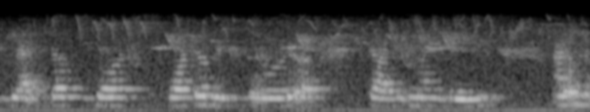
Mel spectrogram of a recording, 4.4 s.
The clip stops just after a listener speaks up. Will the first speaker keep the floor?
Yes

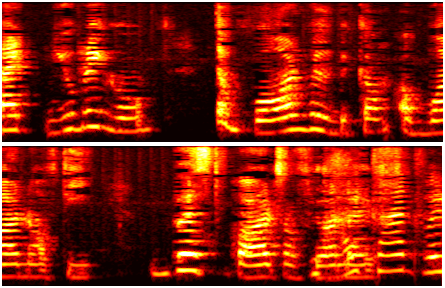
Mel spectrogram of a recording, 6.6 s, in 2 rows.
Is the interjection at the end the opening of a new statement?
Yes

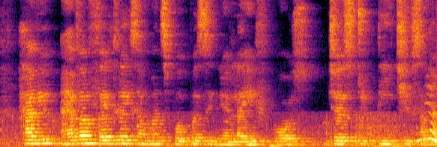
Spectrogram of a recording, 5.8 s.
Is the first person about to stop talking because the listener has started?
Yes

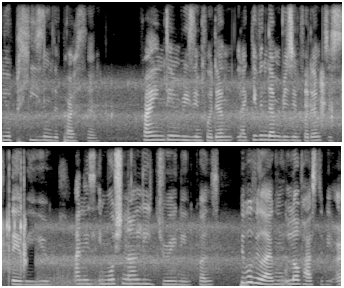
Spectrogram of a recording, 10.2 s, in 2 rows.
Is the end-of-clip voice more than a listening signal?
No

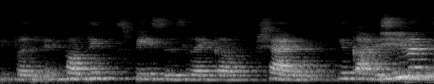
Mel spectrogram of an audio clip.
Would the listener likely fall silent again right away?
No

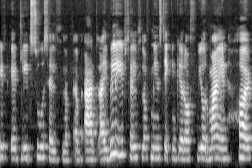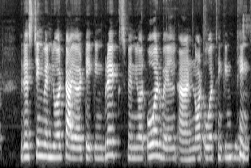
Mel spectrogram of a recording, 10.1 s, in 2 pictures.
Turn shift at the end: No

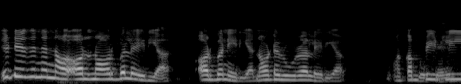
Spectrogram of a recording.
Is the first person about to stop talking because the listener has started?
No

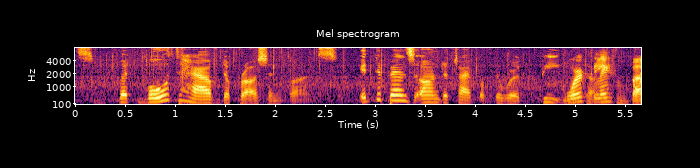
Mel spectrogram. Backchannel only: No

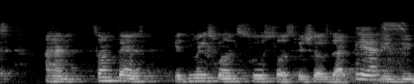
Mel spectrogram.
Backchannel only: Yes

